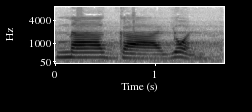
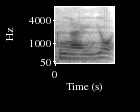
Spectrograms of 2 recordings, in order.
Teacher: So it should be pronounced at ngayon. The Americans are pronouncing the NG as if it is separate letter sounds. So you should combine the two, the N and the G, to make the sound nang.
